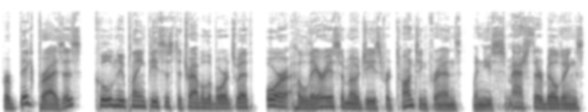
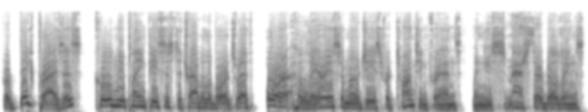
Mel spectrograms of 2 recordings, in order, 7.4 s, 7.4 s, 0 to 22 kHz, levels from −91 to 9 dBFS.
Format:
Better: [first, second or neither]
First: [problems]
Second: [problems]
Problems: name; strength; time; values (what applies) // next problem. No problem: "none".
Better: first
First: none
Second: distortion; heavy; 7 dB below the speech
